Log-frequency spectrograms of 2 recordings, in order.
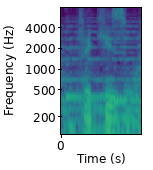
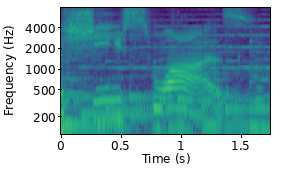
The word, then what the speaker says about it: vichyssoise: Vicky's wall. That's spooky. Vichyssoise. Vicky's walls. Vichyssoise. V-I, she, Yeah. Swaz. With a Z. Well, that's American pronunciation.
